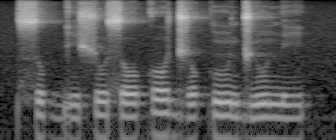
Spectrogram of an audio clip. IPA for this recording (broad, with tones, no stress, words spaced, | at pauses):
su˧ɡ͡bi˨ ʃu˧so˧ko˦d͡ʒo˧ kũ˧ d͡ʒũ˧ni˧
